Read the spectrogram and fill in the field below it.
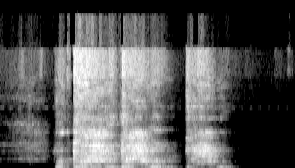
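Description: A short burst of two or three harsh, close coughs, loud and throaty, followed by silence.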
